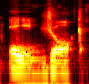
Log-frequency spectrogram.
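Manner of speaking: lightly put-on Scottish accent. Shown as a demonstration. Host demonstrating his voice for Scottish players, mock Scottish accent. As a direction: toss off a quick mock Scottish greeting. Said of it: "Scottish accent".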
